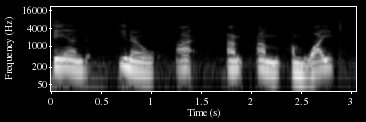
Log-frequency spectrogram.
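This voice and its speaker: Fifty-ish guy hosting a podcast, mellow warm voice, kinda high, trips over his words a lot. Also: steady tone. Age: 50s. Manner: self-deprecating, halting with restarts. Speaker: podcast host. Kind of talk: casual interview chat. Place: coffee shop.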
